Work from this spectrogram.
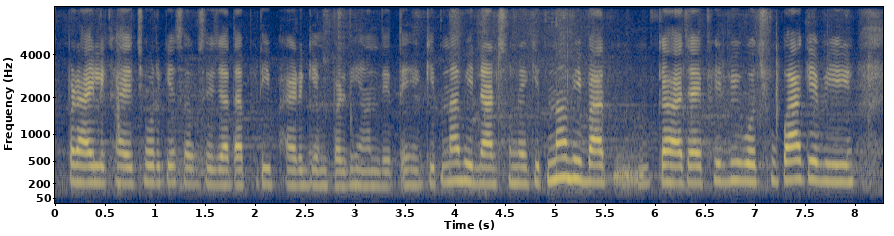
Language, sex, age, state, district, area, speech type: Hindi, female, 45-60, Bihar, Begusarai, rural, spontaneous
